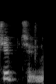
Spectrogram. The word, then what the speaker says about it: Shiptu: She is pronounced Shiptu, is his wife.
